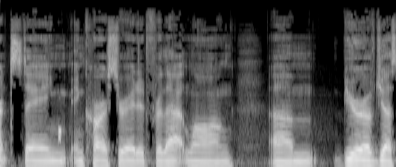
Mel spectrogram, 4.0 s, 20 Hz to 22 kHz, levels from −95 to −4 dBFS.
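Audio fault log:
0.58–0.61 s, corrupt frame decoded: just before "incarcerated for that long", a single compressed frame arrives with flipped bits and the decoder plays it anyway, so misread gains and codes put energy at wrong frequencies for that one frame and a short chirp-like burst peaks around -10 dBFS. It lasts a frame rather than the instant of a click, and it adds a foreign tone-noise burst instead of the muffled fill or silence of a lost-frame dropout.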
